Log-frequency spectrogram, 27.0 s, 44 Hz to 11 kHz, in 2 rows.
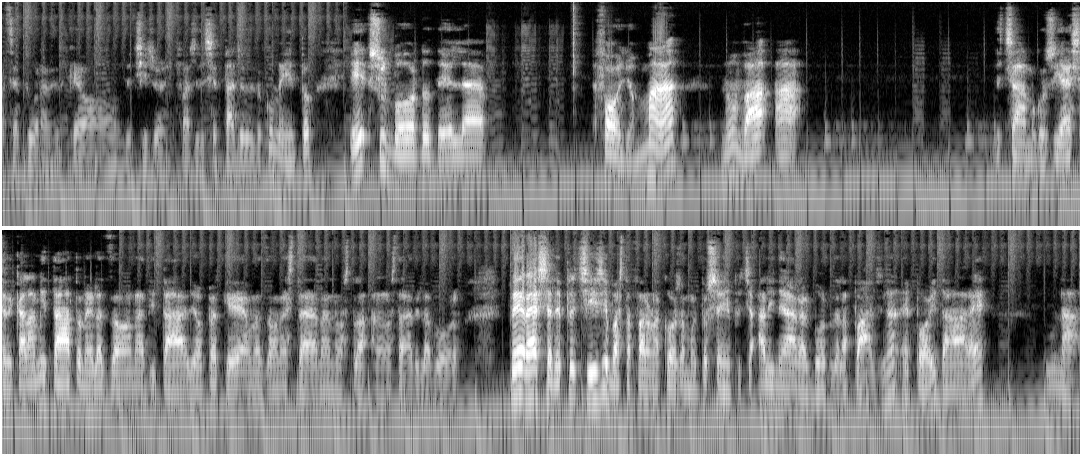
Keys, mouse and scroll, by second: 3.2-5.0 drag, 8.1-19.0 drag, 20.6 click, 22.2 click, 26.6 click.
